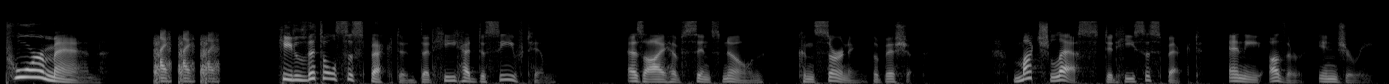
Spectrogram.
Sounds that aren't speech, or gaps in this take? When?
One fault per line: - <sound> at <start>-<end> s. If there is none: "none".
- laugh at 1.5-2.2 s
